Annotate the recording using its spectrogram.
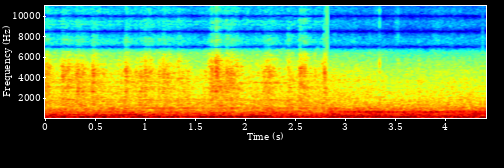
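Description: Metal shopping cart rolling across a store floor, its wheels and wire basket rattling steadily under a low hum.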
